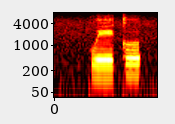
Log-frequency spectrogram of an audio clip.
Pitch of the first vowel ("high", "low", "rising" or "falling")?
low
